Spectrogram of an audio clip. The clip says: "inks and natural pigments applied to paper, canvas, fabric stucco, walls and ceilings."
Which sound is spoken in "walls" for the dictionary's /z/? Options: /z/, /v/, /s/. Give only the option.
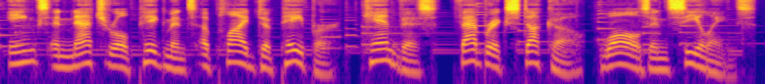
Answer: /z/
